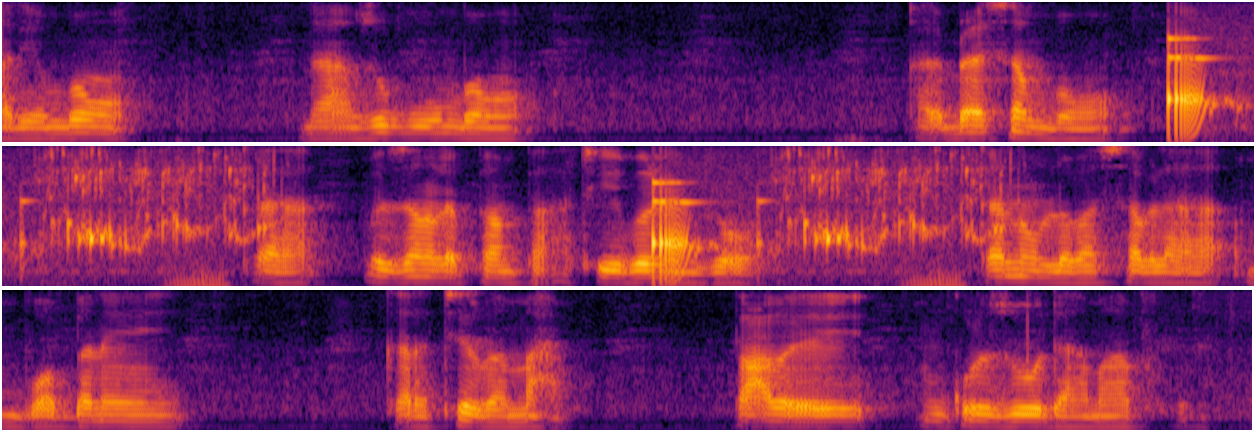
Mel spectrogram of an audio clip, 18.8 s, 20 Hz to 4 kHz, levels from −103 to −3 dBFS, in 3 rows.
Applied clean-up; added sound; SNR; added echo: none; Dishes, pots, and pans / Chink, clink; -5 dB; none.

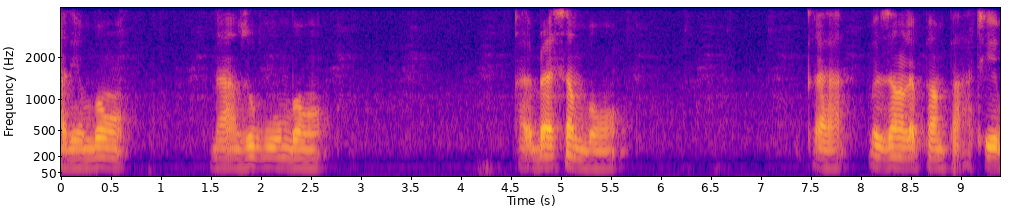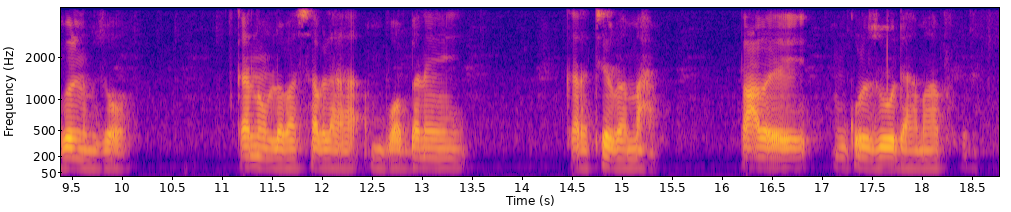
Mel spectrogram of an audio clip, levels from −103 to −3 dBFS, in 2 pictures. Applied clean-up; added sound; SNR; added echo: none; none; none; none.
